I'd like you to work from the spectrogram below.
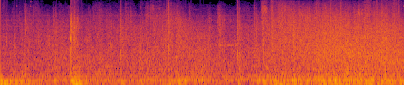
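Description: Musket volleys and cannon fire in the video game Empire: Total War, a dense stream of booming shots and crackling gunfire mixed into a continuous loud battle roar.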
